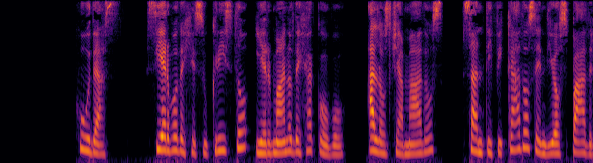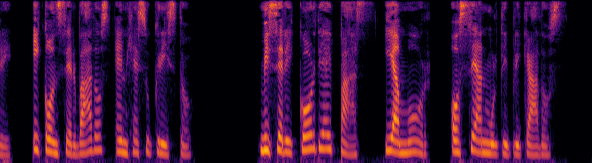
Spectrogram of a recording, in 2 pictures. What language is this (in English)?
Spanish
